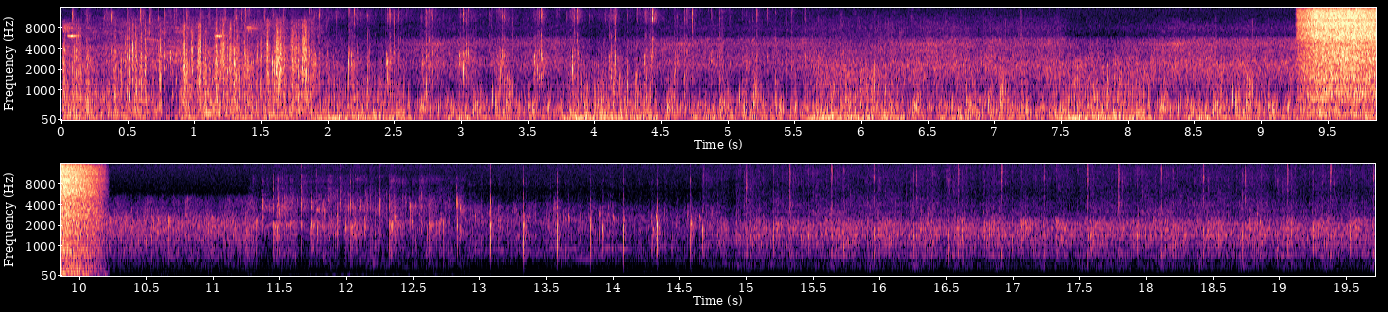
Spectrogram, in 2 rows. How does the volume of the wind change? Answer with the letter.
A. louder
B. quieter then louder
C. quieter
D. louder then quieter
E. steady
E.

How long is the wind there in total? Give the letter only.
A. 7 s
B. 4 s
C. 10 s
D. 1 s
C.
